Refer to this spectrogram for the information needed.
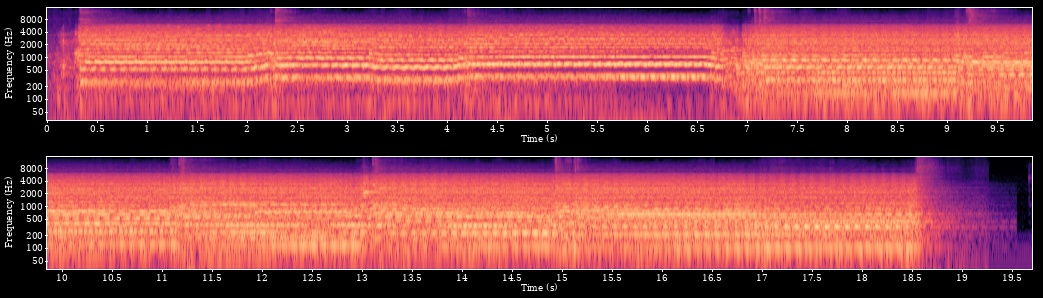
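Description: Electric guitar played through a phaser, with held distorted notes that swirl and sweep before shifting into a busier riff with sharp, regular hits, loud throughout with no talking.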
